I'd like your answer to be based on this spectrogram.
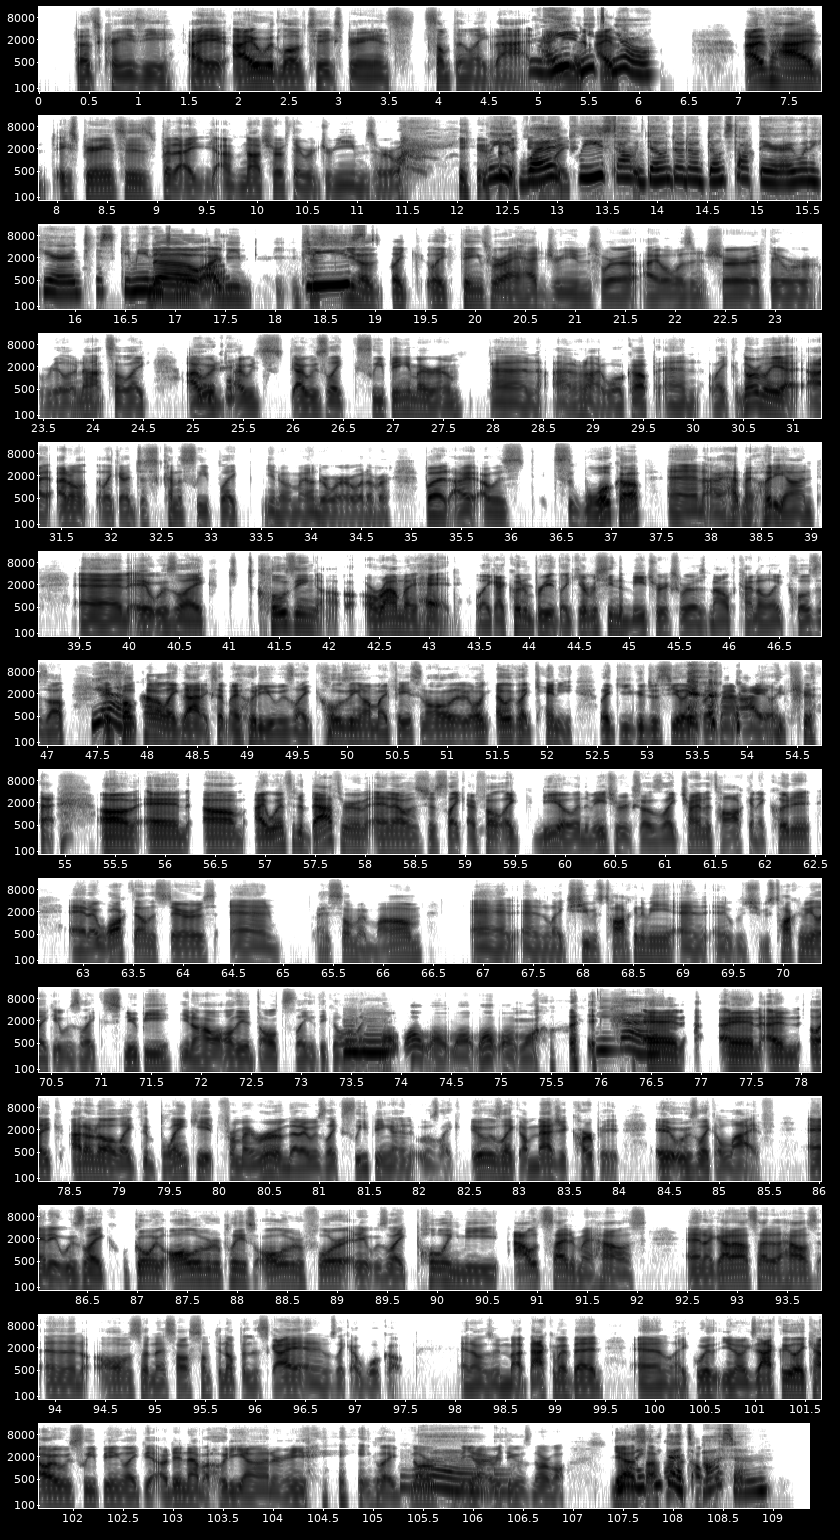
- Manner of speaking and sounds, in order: laughing while speaking: "wha You know what I mean? Like"; other background noise; tapping; laughing while speaking: "like, through that"; laugh; put-on voice: "Womp, womp, womp, womp, womp, womp"; laugh; laughing while speaking: "anything"
- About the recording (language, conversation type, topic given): English, unstructured, What field trips have sparked your curiosity?
- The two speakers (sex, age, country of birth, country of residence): female, 40-44, United States, United States; male, 45-49, United States, United States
